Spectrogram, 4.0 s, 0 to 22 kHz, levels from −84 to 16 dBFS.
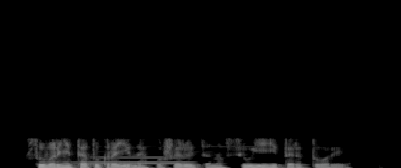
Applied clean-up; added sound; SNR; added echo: classical method Wiener filter.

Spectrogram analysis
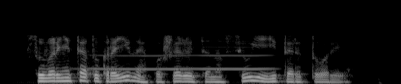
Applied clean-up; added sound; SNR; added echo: none; Wind instrument, woodwind instrument; 17 dB; none.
